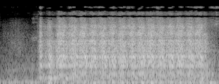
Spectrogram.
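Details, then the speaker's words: Rusco Multicab, hard starting in the morning despite two carburetor top overhauls, spark present: starter churns about four pulses a second for two seconds, intake sounds hissy, no catch; no start. "ayaw umandar talaga ayaw talaga yan starting talaga oh it na opak ayaw talaga yung kanyang tunog parang singaw yung ano eh singaw yung intake humahagubhub eh"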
